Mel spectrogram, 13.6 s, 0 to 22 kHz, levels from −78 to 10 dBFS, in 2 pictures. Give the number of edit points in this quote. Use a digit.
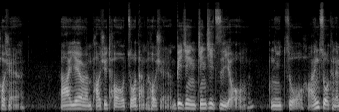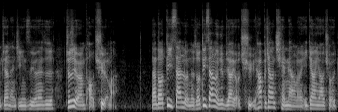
3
